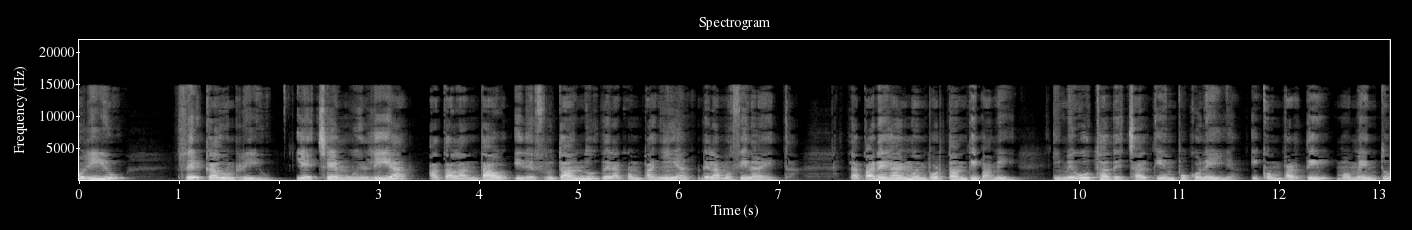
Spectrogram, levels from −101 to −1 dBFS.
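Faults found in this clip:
HE-AAC compression, whole clip: speech treble gritty and lispy on s sounds, nothing above 14.9 kHz. Likely an HE-AAC v2 encode near 20 kbps, band replication rebuilding the top from copied lower bands, so harmonics don't line up.

Pre-echo, 10.16 to 10.18 s, between "pa mí i me" and "d'echal tiempu con ella": a brief hiss of about 21 ms just ahead of an attack, which sounds smeared. The codec's quantisation noise, sized for the loud onset, spreads backward across its block.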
